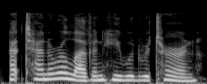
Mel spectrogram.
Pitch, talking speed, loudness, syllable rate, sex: 205 Hz, 200 wpm, -15 LUFS, 5.3 syllables/s, female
